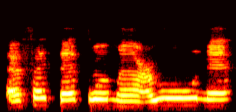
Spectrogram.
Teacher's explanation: سورۃ البقرہ آیا نمبر 75 سے، اعوذ باللہ من الشیطان الرجیم، بسم اللہ الرحمن الرحیم، افتطمعون، تا اور طا دونوں قریب کے مخرج سے ہیں، لیکن تا باریک پڑھا جاتا ہے اور طا موٹا، اس اعتبار سے ہم نے خیال کرنا ہے۔ پہلے تا فلیٹ ہمارے ہونٹ رہیں گے، طا میں تھوڑے سے ہلکے سے راؤنڈ ہوں گے، تت اور طا چونکہ کلکلا والے حروف میں سے ہے اس لیے یہاں پر کلکلا بھی ہوگا۔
